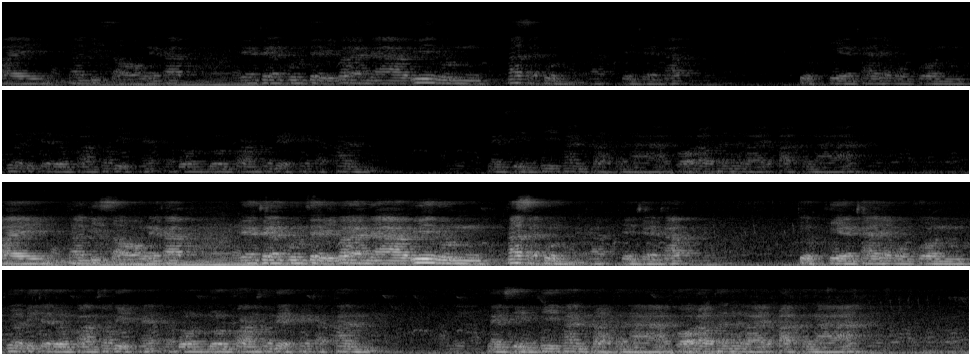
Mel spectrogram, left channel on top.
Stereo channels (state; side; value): quieter; left; 19.6 dB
